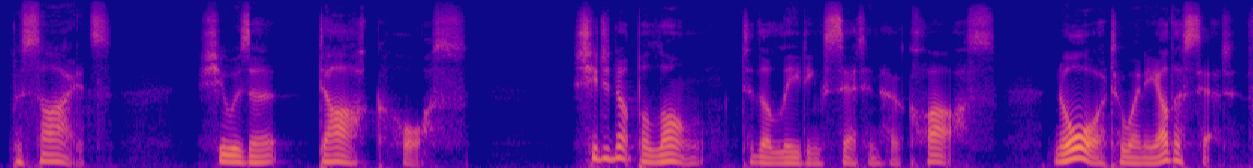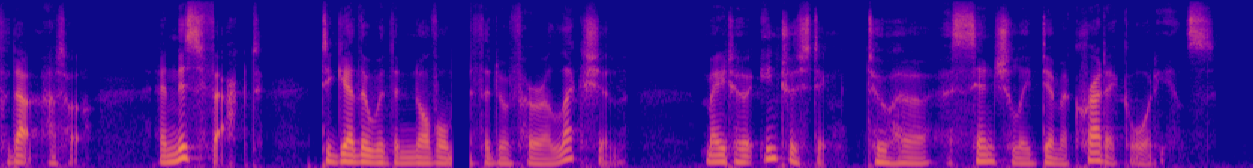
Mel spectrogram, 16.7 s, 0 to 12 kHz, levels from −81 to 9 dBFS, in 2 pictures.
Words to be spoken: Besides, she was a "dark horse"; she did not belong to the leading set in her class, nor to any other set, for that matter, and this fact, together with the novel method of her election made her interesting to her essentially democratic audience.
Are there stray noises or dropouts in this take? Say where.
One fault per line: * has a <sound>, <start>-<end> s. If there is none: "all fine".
* has a dropout, 11.4-11.5 s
